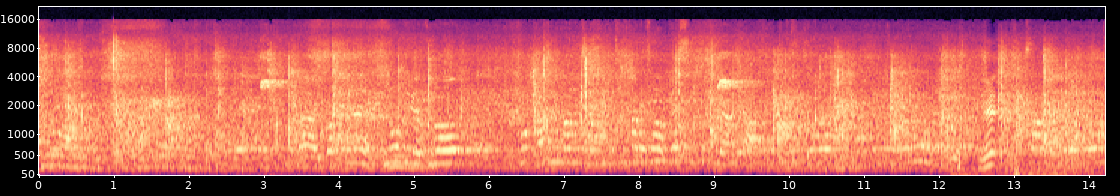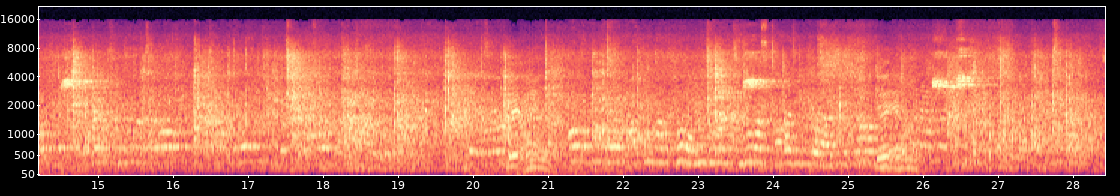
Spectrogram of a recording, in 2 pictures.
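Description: A man talks loudly in a large echoing hall.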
